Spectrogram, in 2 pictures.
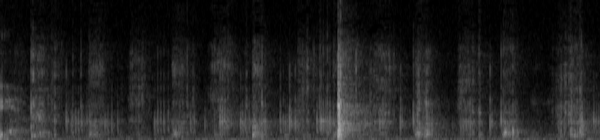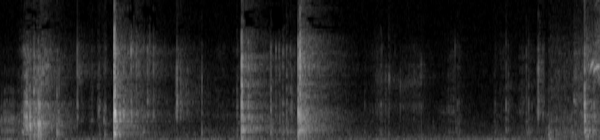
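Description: Scissors cutting apart a thin plastic Popin' Cookin' candy-kit tray: several sharp snips with scratchy rustling of the plastic between them.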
